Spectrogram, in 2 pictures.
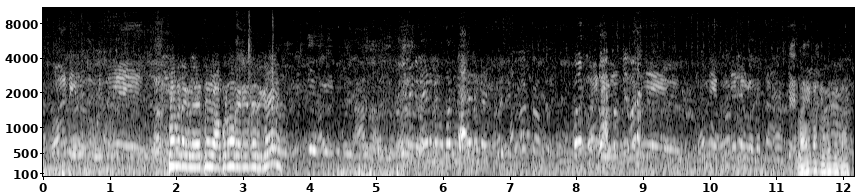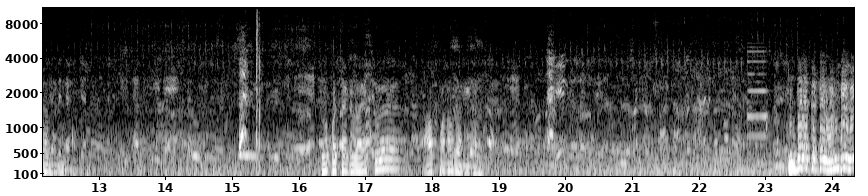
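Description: A man commentates excitedly over a loudspeaker.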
